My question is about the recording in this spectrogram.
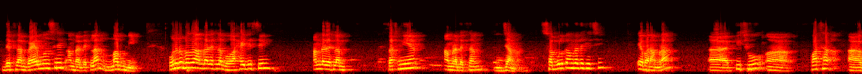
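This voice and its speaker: A man's voice: a little high, expressive, a little fast, long pauses. A man teaching an Arabic grammar class. He explains step by step, asks the students questions and answers them himself, with hesitant fillers while he thinks. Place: madrasa classroom. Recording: echoey room, dull lo-fi sound.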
